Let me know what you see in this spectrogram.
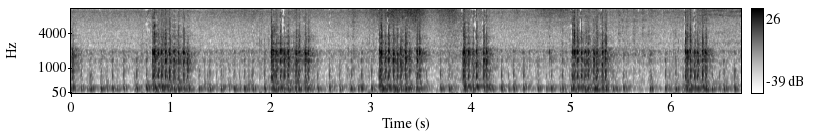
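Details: Needle EMG: repeated bursts of rapid rumbling about once a second, like a revving engine; prolonged myokymic discharges.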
